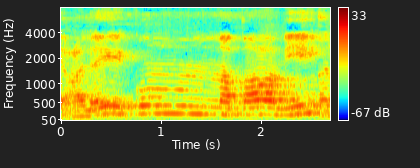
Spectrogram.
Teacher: اب یہ کم کی میم اور مقامی یہ آپس میں ملا کے پڑھیں گے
